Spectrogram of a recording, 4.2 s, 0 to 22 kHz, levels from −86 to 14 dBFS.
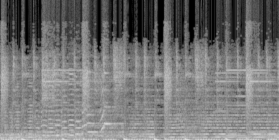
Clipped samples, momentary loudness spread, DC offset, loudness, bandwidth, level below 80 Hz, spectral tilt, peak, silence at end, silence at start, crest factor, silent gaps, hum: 4%; 3 LU; under 0.1%; -5 LUFS; over 20 kHz; -18 dBFS; -3 dB/octave; 0 dBFS; 0 s; 0 s; 6 dB; none; none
